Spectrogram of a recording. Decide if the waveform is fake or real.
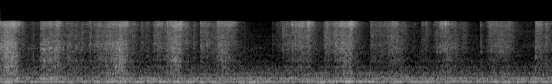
real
